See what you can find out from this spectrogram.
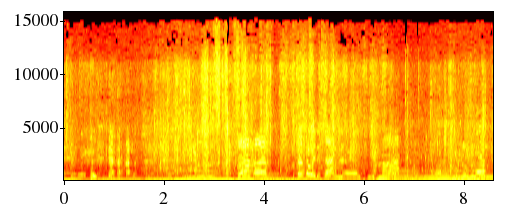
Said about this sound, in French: Trois petits enfants noirs. Avec les femmes qui sont en train de laver dans cette rivière. C'est le jour de lessive aujourd'hui. Et on lave les enfants aussi aujourd'hui.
